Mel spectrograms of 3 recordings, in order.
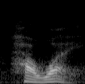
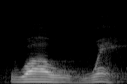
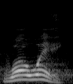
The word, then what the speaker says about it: Huawei: How to pronounce the name of our company properly? Some people call us Hawaii. This is lovely, but that's kind of an island. We are pronounced Huawei. As easy as that, Huawei, okay?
